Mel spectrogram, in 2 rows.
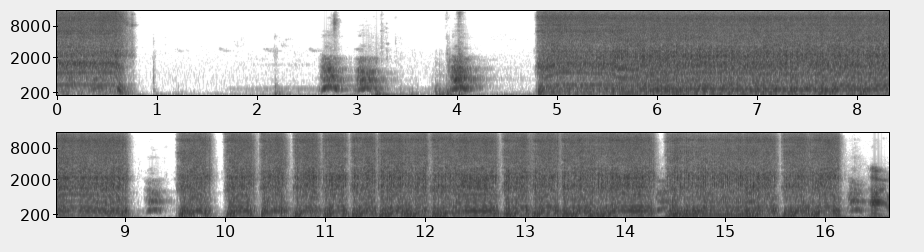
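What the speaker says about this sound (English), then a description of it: "I guess this little reactionless ratchet doesn't have enough balls in it to do that" A small reactionless ratchet works on seat bolts inside a 2006 Ford F250 cab, giving loud bursts of whirring and clicking that start and stop in several runs and then hold steady, separated by brief quiet gaps.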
